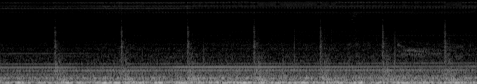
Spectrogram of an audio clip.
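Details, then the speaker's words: 8 kW Gearzaar Chinese diesel heater starting on battery module; low steady exhaust blow, fan speeding up, light even fuel-pump tick about every two-thirds of a second, glow plug then off, current dropping to 0.2–0.5 A; normal startup. "Still rating at 5.16. 5 amps. It's picking up a bit more speed. Fan's kicked in now, the glow plug's off, so it's 0.2, 0.5."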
